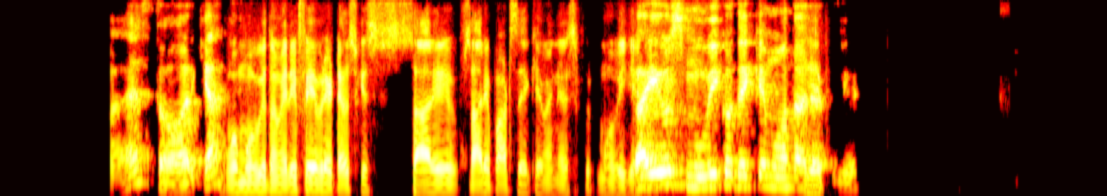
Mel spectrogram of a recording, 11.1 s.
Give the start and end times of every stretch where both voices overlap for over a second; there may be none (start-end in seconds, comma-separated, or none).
none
